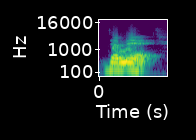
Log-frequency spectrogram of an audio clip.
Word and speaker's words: Dimit: No, it's just Dimit. Dimit. Dimit. Dimit. Dimit. Yeah, it's like damn it, except Dimit.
